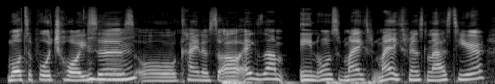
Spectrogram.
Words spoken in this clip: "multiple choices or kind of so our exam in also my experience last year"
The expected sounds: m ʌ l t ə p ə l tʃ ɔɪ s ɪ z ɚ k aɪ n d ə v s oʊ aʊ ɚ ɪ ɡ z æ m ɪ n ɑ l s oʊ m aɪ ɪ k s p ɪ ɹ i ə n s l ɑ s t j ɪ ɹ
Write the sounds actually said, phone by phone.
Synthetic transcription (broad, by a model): m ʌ l t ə p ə l tʃ ɔɪ s ɪ z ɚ k aɪ n d ə v s oʊ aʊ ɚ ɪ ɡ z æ m ɪ n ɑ n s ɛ m aɪ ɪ k s p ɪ ɹ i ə n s l ɑ s t j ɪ ɹ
